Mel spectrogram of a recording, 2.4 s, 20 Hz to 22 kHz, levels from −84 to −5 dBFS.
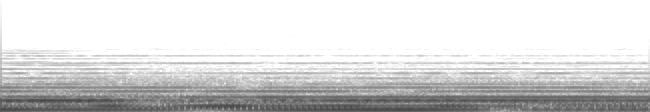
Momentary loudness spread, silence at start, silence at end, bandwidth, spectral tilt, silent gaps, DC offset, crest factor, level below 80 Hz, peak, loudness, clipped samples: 3 LU; 0 s; 0 s; 4.5 kHz; -10 dB/octave; none; under 0.1%; 12 dB; -54 dBFS; -22 dBFS; -33 LUFS; under 0.1%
